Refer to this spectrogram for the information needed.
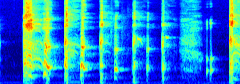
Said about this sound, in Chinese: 哎呦，我咳嗽，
